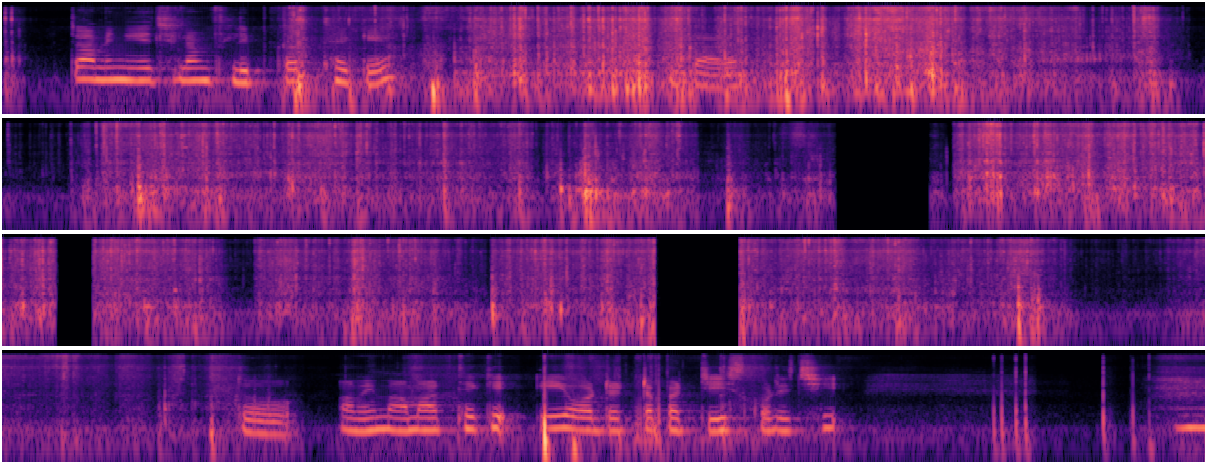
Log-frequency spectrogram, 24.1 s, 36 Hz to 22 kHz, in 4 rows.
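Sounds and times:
paper wrap rustling and crinkling: 0:01.4 - 0:19.3.

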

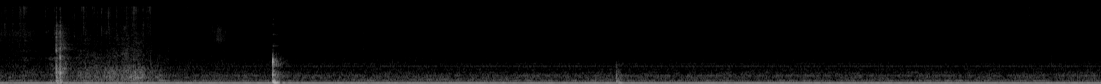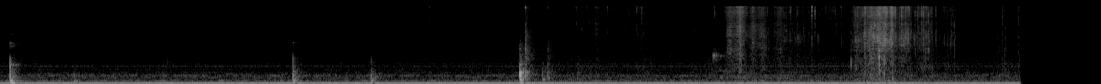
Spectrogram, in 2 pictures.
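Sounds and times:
steady low hum: 0:00.0 - 0:21.2
rustling: 0:16.7 - 0:21.2.

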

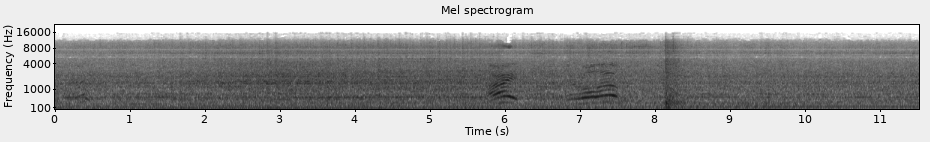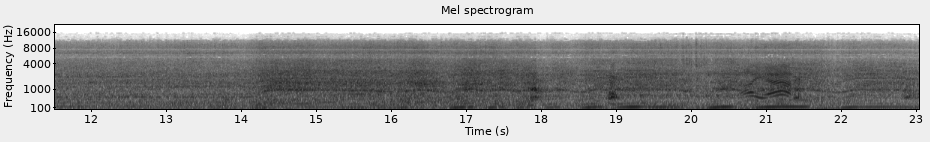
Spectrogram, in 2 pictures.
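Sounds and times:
snowmobile engine idling and revving: 0:00.0 - 0:23.0.

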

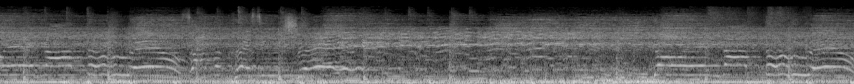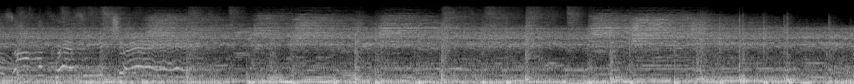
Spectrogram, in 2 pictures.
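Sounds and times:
woman singing: 0:00.0 - 0:03.9, 0:06.5 - 0:10.6
bass guitar: 0:00.0 - 0:17.0
distorted electric guitars: 0:00.0 - 0:17.0
drum kit: 0:00.0 - 0:17.0.

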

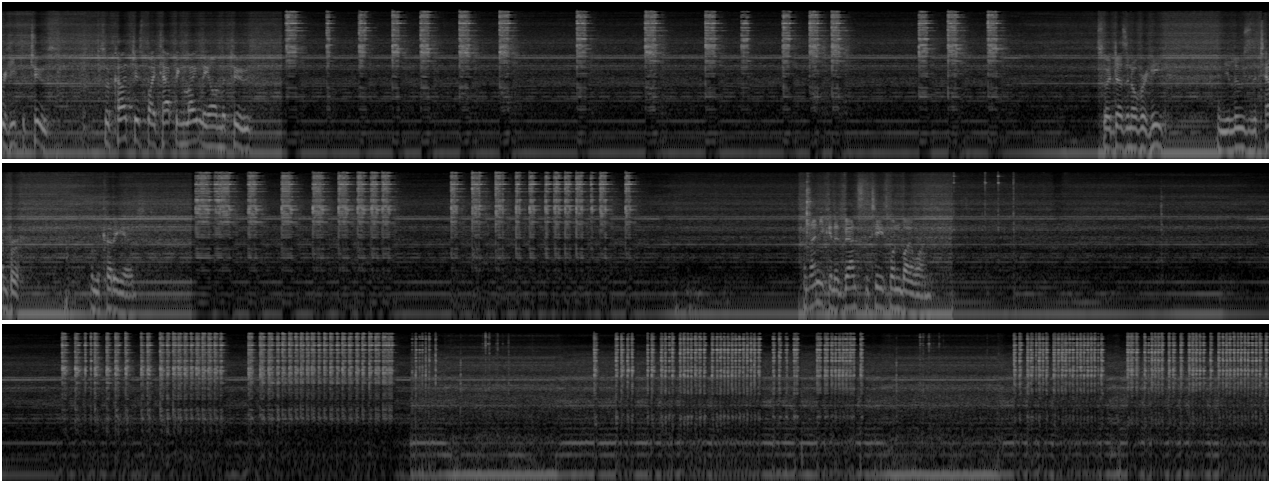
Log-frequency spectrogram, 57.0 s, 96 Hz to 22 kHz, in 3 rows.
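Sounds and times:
motor humming: 0:00.0 - 0:57.0
grinding wheel tapping chain: 0:38.9 - 0:44.4, 0:47.2 - 0:50.9, 0:53.2 - 0:57.0.

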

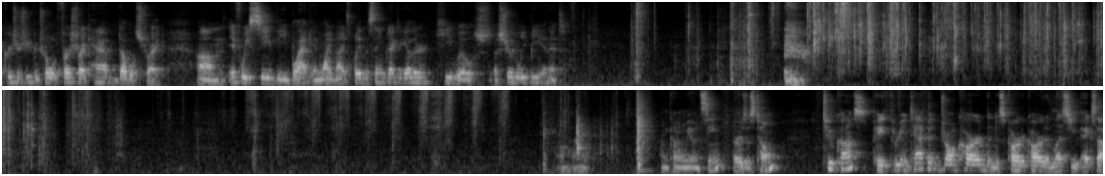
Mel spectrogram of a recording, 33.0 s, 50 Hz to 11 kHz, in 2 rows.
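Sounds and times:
foil wrapper crinkling and tearing: 0:09.4 - 0:18.2.

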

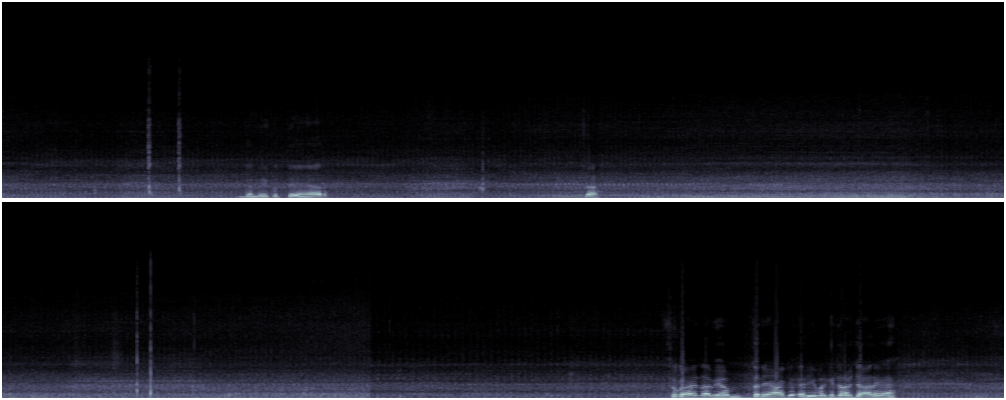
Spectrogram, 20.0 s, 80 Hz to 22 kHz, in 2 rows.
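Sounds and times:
motorcycle engine cruising: 0:00.0 - 0:20.0
sharp ticks: 0:00.9 - 0:02.0.

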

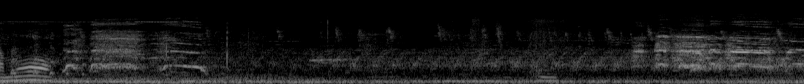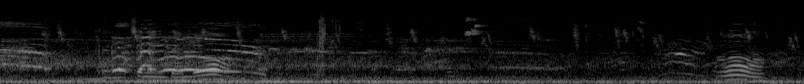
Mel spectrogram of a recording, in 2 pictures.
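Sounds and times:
rooster crowing: 0:00.6 - 0:02.2, 0:06.3 - 0:13.7.

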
